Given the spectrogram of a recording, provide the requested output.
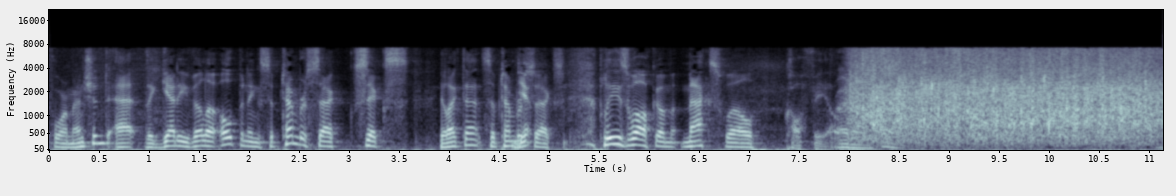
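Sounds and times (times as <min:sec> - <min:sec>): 
speech: 0:00.0 - 0:08.7
canned audience applause sound effect: 0:07.9 - 0:11.1.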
